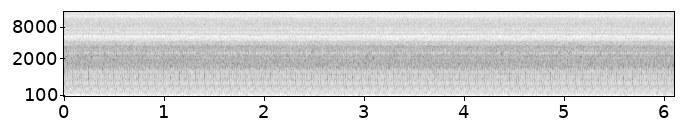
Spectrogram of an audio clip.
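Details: Steady, deep humming and whooshing of an aerosol nebulizer compressor running continuously without breaks, recorded as sleep white noise.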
